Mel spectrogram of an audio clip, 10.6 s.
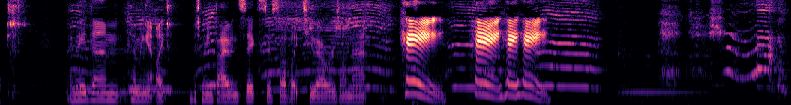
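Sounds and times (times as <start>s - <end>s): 
fussy baby girl fretting and crying: 0.9s - 8.2s, 9.4s - 10.5s
speech: 1.0s - 7.5s.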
